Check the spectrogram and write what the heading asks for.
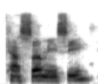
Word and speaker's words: Cascamisi: My name is Jeremy Cascamisi. That second C is silent.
